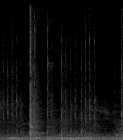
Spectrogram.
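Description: Scattered light clicks of calculator keys being tapped to add up a column of figures, the sharpest about half a second in, over a faint steady hum.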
